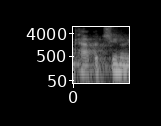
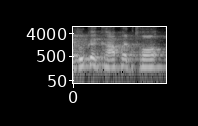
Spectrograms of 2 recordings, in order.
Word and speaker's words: Luka Kapetanic: I kept calling him cappuccino yesterday, but I know it's not cappuccino. Wait, hold on. Okay, Luka Kapetanic. Everybody, Luka Kapetanic.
